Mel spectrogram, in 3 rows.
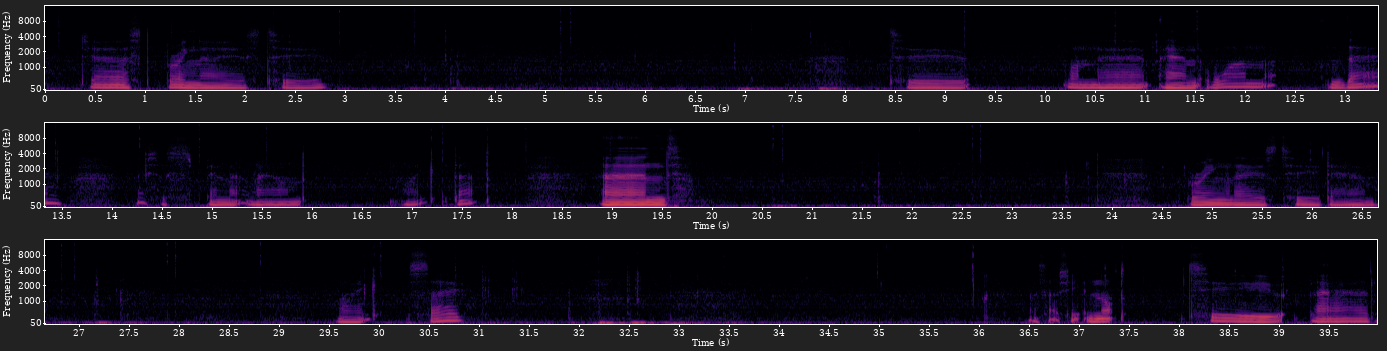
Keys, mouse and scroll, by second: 1.1 middle click, 2.8 right click, 5.0 click, 7.0 shift+middle click, 9.1 right click, 14.2 click, 15.4 right click, 20.5 click, 24.6 middle click, 26.7 shift+right click, 27.8 click, 30.3 middle click, 30.9-32.0 scroll up 6, 32.4 KP_Decimal, 33.3 middle click.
